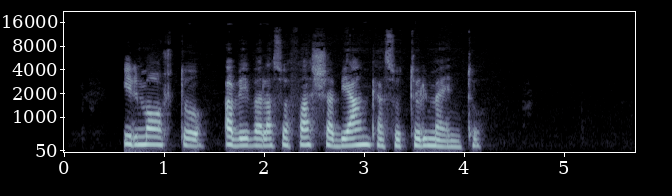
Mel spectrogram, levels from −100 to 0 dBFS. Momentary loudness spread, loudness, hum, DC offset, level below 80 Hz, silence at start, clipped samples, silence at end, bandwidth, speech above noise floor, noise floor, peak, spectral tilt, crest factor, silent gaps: 8 LU; -27 LUFS; none; under 0.1%; -72 dBFS; 0.6 s; under 0.1%; 1.55 s; 11.5 kHz; 59 dB; -86 dBFS; -8 dBFS; -6.5 dB/octave; 20 dB; none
